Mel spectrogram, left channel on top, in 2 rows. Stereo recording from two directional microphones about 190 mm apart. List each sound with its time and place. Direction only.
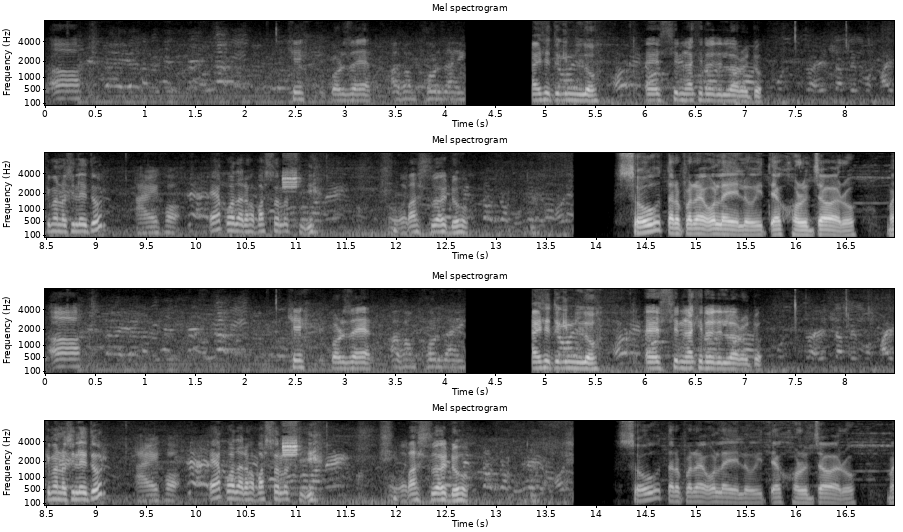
0.1 s music: 5° right (ahead or behind)
2.5 s speech: 10° right (ahead or behind)
4.9 s a man's voice: centre (ahead or behind)
6.9 s speech: 35° left (ahead or behind)
8.4 s a man's voice: 5° left (ahead or behind)
9.4 s speech: 55° left (ahead or behind)
10.1 s speech: 10° left (ahead or behind)
10.3 s speech: 25° left (ahead or behind)
10.8 s speech: 10° left (ahead or behind)
14.2 s speech: 35° left (ahead or behind)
